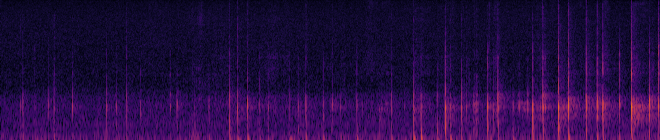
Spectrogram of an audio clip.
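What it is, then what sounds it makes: Plastic paint tube. Long fingernails tap and scratch along the body and hang tab of a plastic acrylic paint tube. Dry, short clicks come in an irregular, quickening series with no ring, growing louder and denser toward the end. A scratchy mid-pitched rasp rises between the taps in the final seconds.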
